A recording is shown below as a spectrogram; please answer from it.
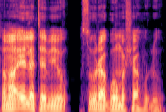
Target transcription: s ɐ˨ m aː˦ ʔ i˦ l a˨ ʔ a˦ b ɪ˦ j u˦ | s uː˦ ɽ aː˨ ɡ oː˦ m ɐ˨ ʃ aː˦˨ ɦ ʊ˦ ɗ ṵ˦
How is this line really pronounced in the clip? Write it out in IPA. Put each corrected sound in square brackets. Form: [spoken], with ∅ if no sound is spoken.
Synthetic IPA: s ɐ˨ m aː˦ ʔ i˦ l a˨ [t] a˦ b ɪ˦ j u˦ | s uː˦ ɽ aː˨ ɡ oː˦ m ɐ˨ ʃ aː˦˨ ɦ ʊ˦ ɗ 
